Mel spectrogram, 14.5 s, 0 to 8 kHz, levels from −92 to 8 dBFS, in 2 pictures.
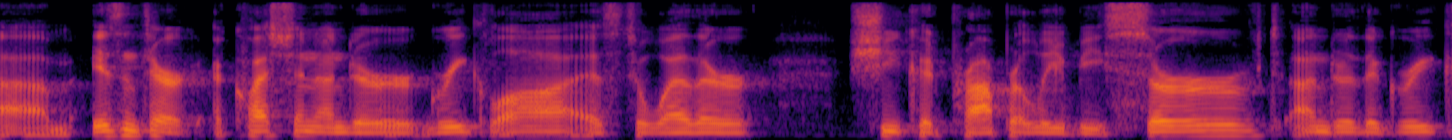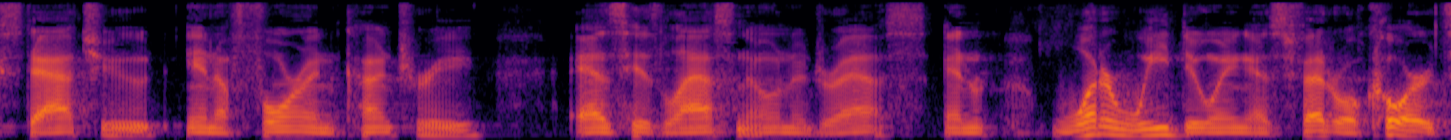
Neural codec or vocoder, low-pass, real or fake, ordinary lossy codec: none; 7.2 kHz; real; MP3, 48 kbps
